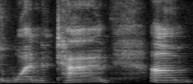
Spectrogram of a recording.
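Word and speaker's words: 1TYM: time now one time they spell it with the number one and in a capital tym it is pronounced one time they are or was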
